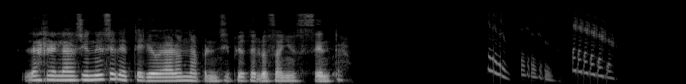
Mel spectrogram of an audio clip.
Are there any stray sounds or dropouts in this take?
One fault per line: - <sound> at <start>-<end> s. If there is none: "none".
- chirp at 4.9-6.2 s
